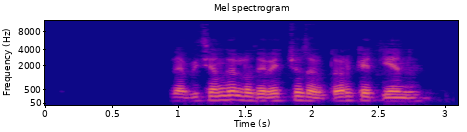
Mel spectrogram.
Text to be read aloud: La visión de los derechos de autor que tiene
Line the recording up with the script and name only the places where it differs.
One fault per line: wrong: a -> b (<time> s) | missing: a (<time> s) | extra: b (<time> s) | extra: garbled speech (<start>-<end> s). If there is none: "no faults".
no faults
